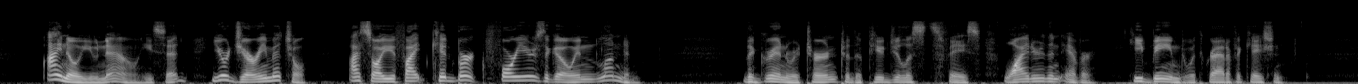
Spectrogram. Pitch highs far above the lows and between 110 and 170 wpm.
Yes: wide, 6.8 semitones; average, 150 wpm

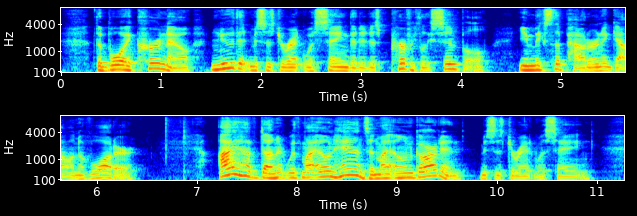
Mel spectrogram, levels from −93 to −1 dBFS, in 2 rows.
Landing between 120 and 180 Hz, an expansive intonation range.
Yes: medium, 140 Hz; wide, 6.5 semitones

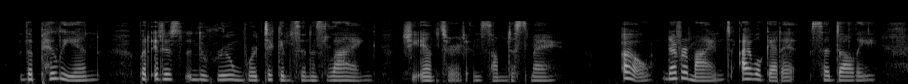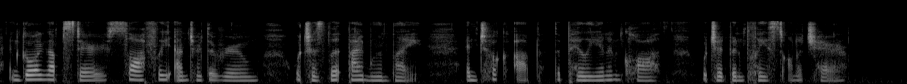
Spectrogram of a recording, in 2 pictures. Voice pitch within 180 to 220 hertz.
Yes: high, 190 Hz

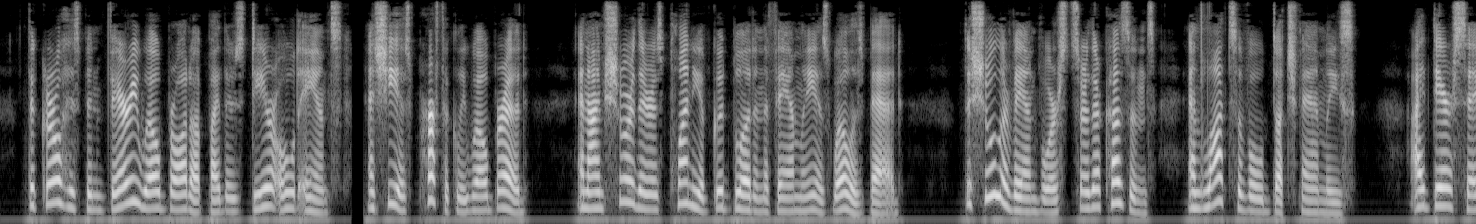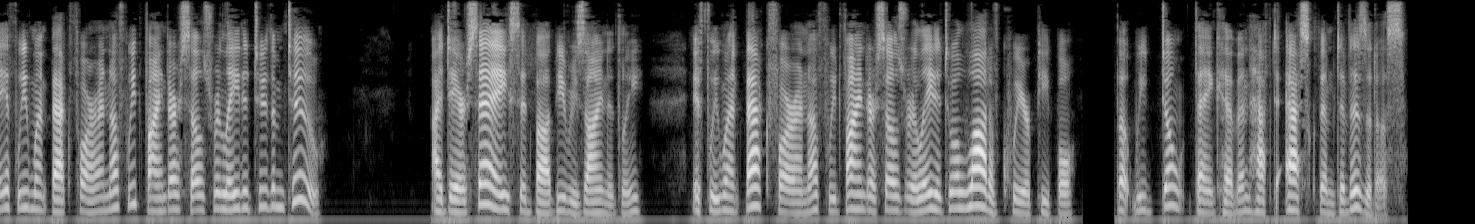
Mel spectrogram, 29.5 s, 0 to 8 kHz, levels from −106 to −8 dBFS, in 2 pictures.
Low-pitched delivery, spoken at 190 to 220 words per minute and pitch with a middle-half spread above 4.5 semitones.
No: high, 190 Hz; average, 200 wpm; average, 5.0 semitones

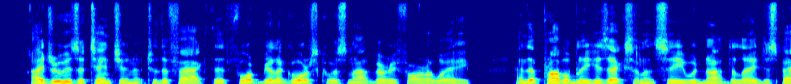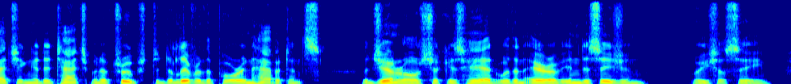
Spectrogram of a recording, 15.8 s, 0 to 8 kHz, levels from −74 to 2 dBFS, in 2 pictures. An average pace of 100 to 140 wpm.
No: average, 175 wpm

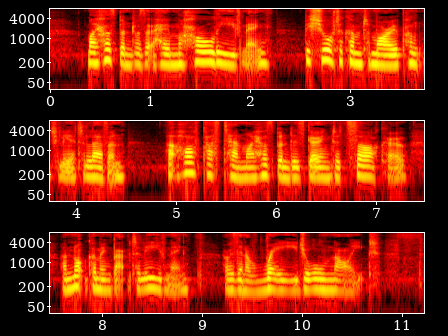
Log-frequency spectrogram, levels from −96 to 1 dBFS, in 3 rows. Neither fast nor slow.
No: fast, 215 wpm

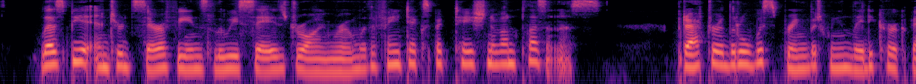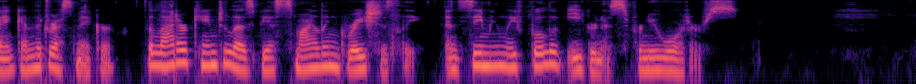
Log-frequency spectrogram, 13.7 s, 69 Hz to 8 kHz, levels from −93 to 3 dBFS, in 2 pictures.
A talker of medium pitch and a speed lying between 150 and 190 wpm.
Yes: medium, 180 Hz; average, 170 wpm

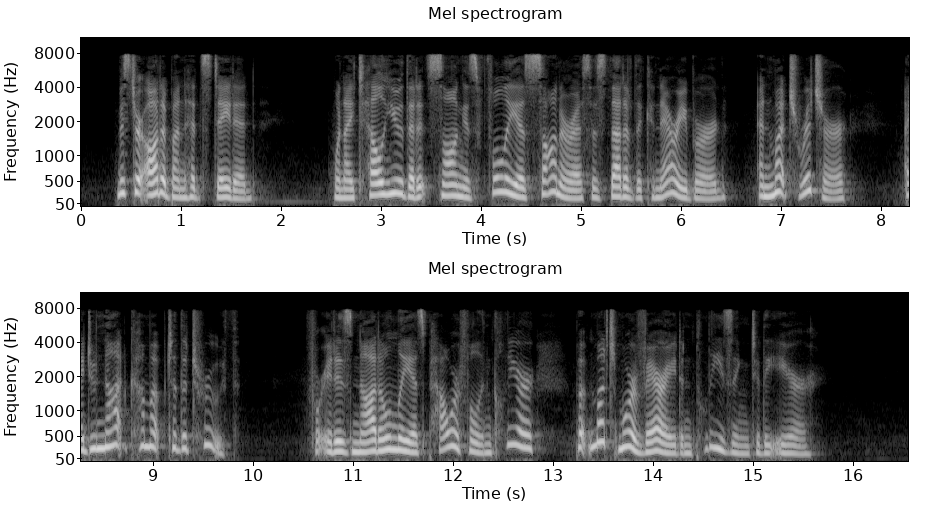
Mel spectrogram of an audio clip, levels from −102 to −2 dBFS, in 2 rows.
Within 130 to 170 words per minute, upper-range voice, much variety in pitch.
No: average, 180 wpm; high, 195 Hz; wide, 6.8 semitones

